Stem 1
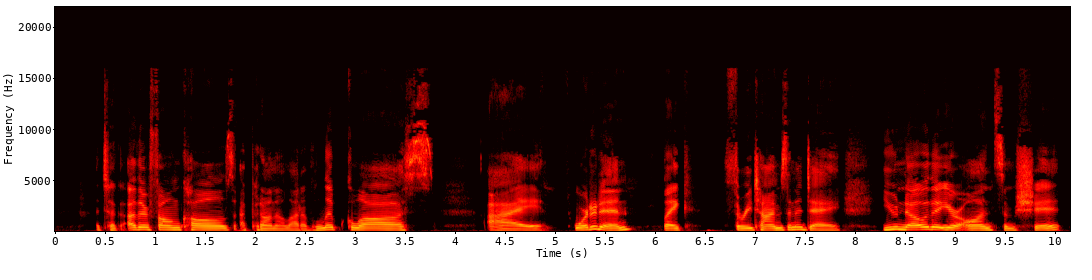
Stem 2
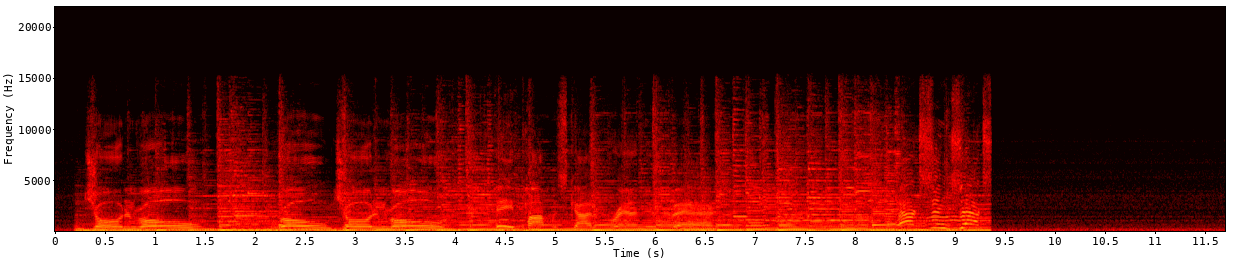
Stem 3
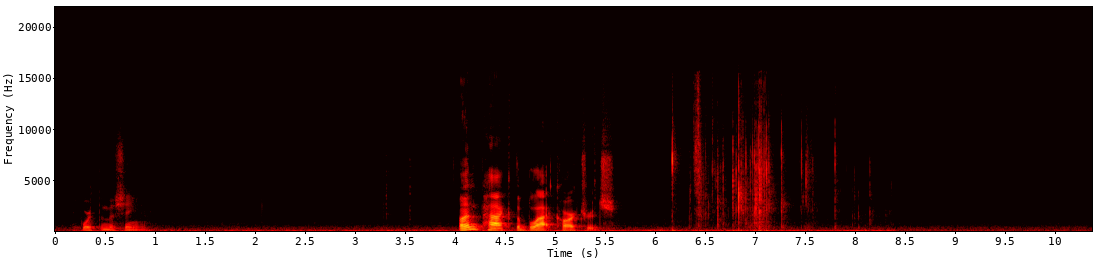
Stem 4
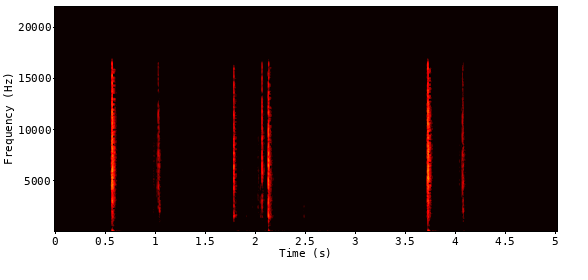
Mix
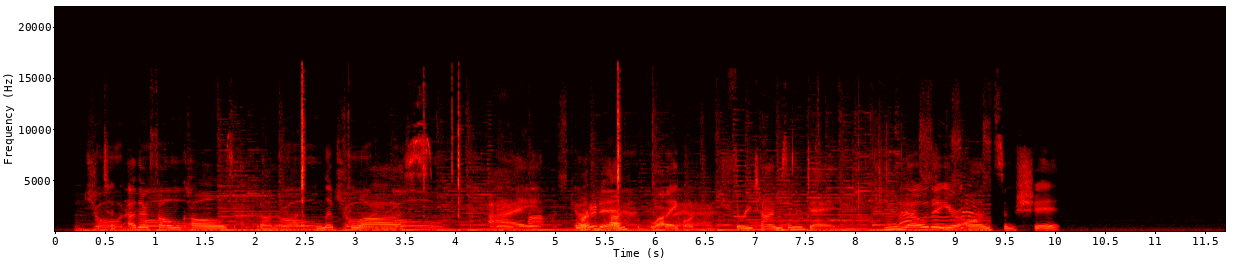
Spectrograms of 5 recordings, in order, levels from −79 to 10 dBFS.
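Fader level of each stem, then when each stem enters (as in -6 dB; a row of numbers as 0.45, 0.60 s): -10.5, -12.0, -9.0, -5.5 dB; 0.00, 0.00, 1.20, 1.90 s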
